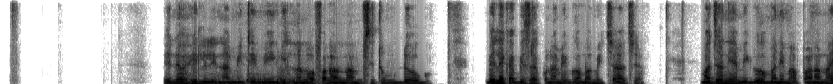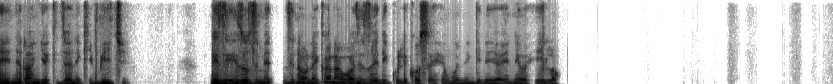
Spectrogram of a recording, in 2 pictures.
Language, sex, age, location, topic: Swahili, male, 18-24, Kisumu, agriculture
